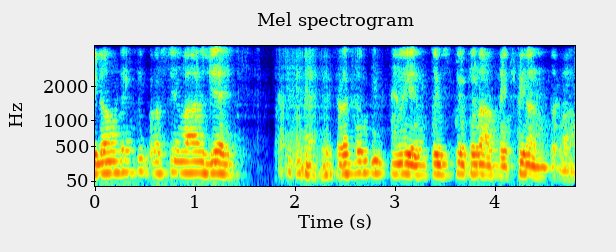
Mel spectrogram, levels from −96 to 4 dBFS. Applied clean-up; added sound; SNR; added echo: neural mask model DeepFilterNet 3.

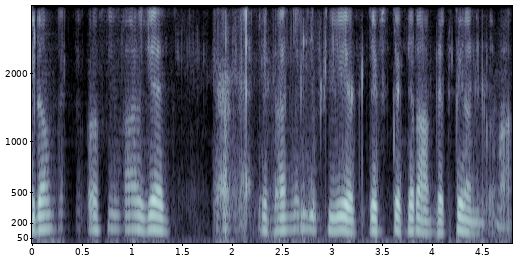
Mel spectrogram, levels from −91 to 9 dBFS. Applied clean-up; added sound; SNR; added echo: neural separator model SepFormer WHAMR!.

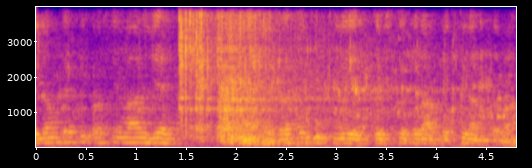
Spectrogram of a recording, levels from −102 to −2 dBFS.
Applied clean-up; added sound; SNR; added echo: none; Sink (filling or washing); -1 dB; reverberation time 0.6 s.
